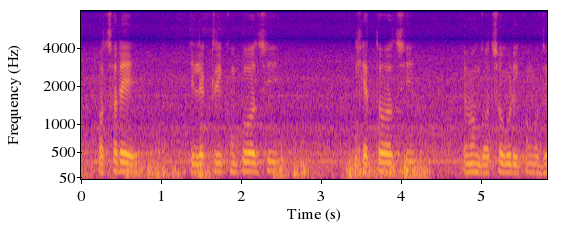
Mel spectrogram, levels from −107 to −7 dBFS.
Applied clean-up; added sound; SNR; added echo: none; none; none; none.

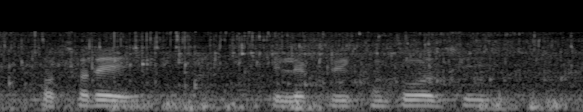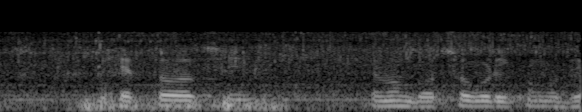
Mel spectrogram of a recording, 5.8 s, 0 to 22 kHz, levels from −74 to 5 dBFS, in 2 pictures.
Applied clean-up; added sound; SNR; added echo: none; Liquid; 13 dB; none.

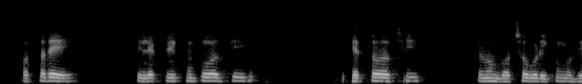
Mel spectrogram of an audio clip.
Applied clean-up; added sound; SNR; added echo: neural mask model DeepFilterNet 3.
